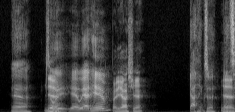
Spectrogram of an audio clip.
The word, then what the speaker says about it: Badiashile: Badiashile. Yeah, I think so. That's it. Something like that. Yeah. I think it's Badiashile. Yeah. Yeah, it's Badiashile.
